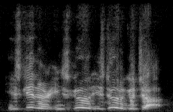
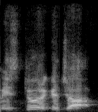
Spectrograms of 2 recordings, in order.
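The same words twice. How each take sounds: First: "he's doing a good job" pitched up high, mocking; sarcastic falsetto praise. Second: Said in the usual way. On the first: Shown as a demonstration. Said again in a new voice.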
